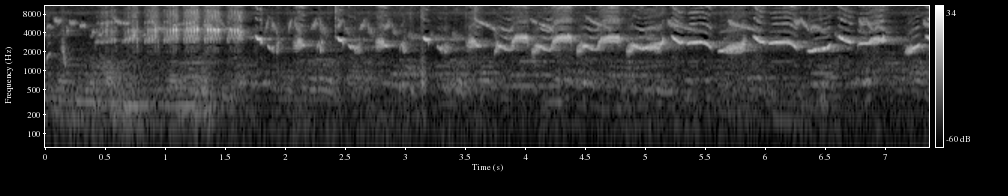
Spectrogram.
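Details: Tame Chinese hwamei, a good singer kept in a cage, delivers a fast, continuous run of bright warbled whistles that rise and fall. A buzzy trilled burst opens the phrase.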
